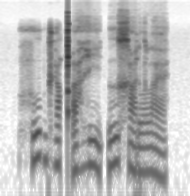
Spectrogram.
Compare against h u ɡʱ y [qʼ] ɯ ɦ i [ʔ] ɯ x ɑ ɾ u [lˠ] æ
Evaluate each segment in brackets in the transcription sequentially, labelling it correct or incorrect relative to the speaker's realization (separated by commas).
correct, correct, correct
